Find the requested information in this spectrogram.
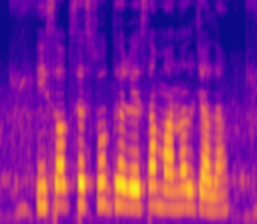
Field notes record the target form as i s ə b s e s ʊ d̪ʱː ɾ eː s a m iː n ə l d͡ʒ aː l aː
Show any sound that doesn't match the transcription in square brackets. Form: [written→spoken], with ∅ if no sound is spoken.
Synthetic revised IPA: i s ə b s e s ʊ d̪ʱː ɾ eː s a m [iː→aː] n ə l d͡ʒ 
